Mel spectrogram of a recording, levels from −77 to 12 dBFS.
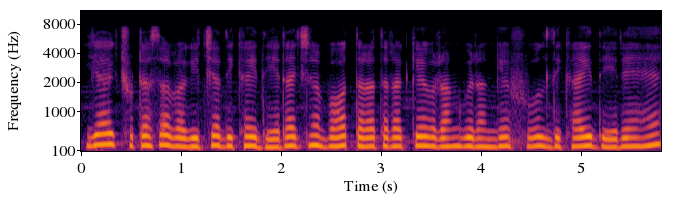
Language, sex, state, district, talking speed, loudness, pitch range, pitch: Hindi, female, Bihar, Patna, 205 wpm, -13 LUFS, 195-215 Hz, 200 Hz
